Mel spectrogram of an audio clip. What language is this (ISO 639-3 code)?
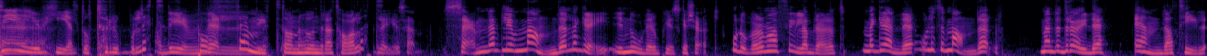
swe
